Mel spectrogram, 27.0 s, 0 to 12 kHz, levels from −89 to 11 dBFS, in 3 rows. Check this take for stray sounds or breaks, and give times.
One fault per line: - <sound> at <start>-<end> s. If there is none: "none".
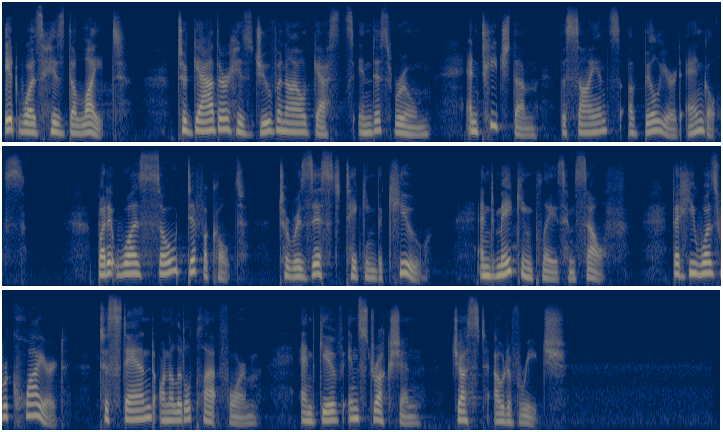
none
